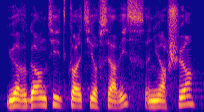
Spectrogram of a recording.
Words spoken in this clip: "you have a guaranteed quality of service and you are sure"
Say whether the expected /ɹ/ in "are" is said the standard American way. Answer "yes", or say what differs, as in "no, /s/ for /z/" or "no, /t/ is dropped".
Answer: yes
